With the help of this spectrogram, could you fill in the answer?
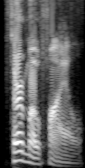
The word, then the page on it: Thermophile: American English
